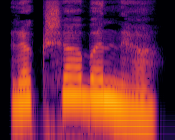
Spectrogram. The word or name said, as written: ರಕ್ಷಾಬಂಧ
